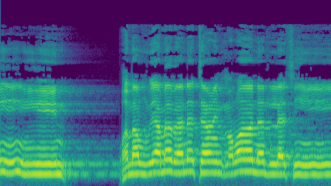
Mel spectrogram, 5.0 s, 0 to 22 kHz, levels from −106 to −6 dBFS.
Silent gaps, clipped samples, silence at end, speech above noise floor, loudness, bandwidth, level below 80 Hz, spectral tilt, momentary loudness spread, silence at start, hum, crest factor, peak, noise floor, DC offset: none; under 0.1%; 0 s; 24 dB; -18 LUFS; 13.5 kHz; -66 dBFS; -6 dB/octave; 7 LU; 0 s; none; 16 dB; -4 dBFS; -41 dBFS; under 0.1%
